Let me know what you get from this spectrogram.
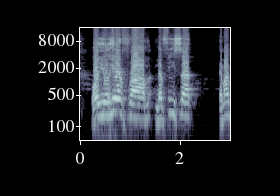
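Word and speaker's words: Napheesa Collier: Well, you'll hear from Nafisa. Am I pronouncing that right?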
